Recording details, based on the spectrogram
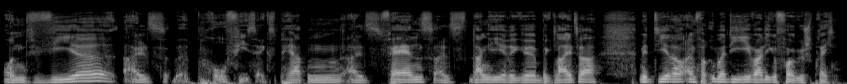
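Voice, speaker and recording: A man's voice: on the low side, a little slow, no room sound, clean studio sound. A man co-hosting a casual podcast, talking hesitantly with many fillers and a playful tone. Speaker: podcast co-host.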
